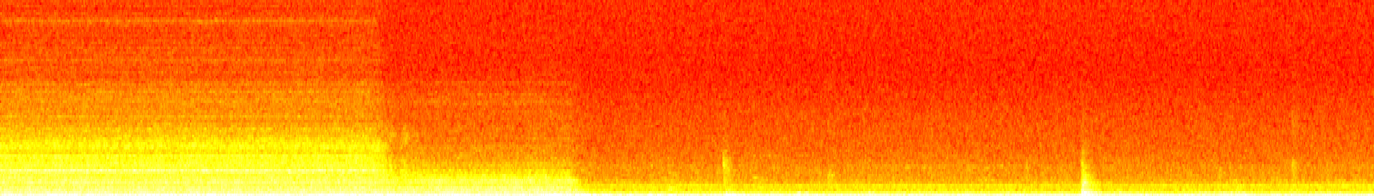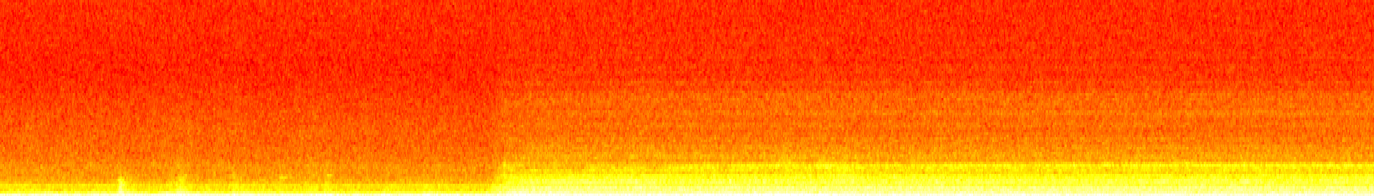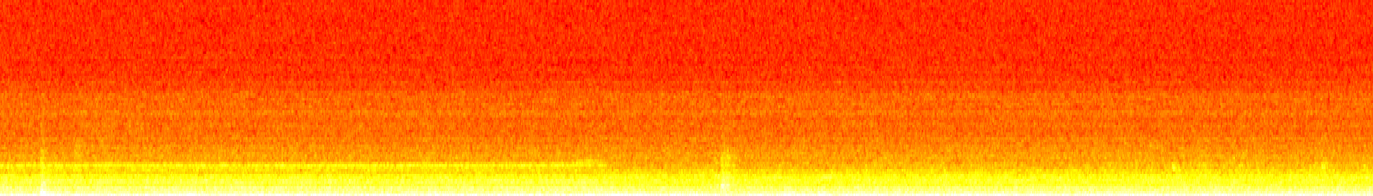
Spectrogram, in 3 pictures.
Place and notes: tourists in adjacent room got up early. their bathroom was build into our room, walls made out of plywood. sounds of shower and water flowing in pipes at different pressure. various pounding sounds as they move around their room. the recorder wasn't set to high gain so you can imagine how loud the sound of their shower was. interesting sonic experience in a hotel at five in the morning.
